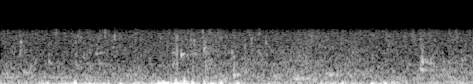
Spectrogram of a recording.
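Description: Wind buffeting the microphone: a low, uneven rumble, loudest about a second in.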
